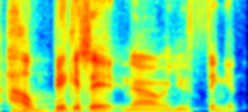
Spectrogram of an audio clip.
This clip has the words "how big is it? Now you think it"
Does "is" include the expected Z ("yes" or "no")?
yes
